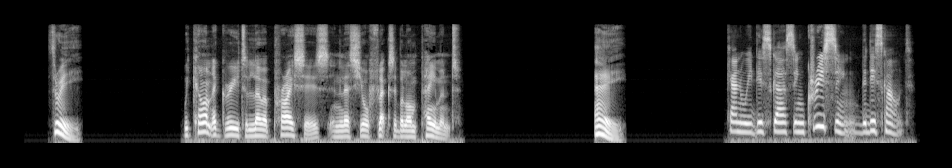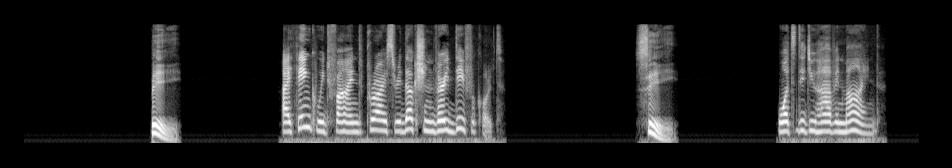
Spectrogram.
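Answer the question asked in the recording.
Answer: C: What did you have in mind?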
